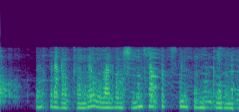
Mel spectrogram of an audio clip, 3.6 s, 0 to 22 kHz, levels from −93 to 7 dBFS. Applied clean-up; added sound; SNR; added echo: neural mask model RNNoise.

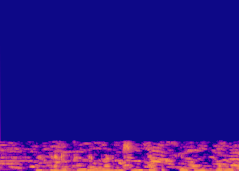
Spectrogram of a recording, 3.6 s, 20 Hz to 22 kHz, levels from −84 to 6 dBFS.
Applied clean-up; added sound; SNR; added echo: classical method Wiener filter.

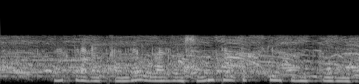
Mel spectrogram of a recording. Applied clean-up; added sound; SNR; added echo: none; Crowd / Cheering; -3 dB; none.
